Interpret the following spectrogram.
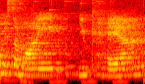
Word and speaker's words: Samani: So if you want to call me Samani, you can. It's pronounced Samani.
